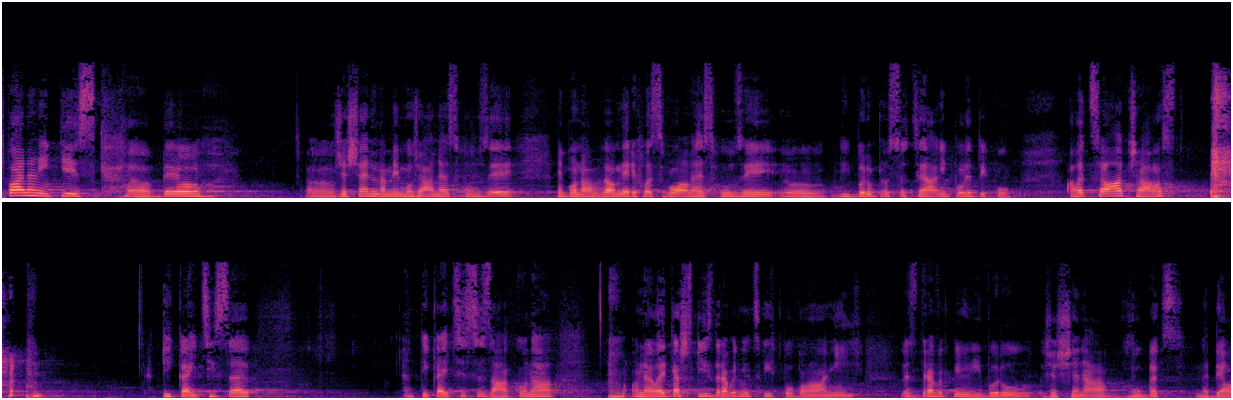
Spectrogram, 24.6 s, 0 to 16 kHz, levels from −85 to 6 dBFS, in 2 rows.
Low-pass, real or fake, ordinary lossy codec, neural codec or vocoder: 14.4 kHz; fake; MP3, 48 kbps; codec, 44.1 kHz, 2.6 kbps, SNAC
